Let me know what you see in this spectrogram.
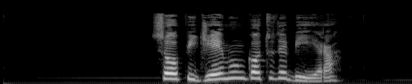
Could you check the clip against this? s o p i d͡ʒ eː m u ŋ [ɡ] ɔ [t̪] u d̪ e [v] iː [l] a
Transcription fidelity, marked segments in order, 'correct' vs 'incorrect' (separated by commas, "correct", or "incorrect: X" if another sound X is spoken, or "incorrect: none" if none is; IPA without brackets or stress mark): correct, correct, incorrect: b, incorrect: ɾ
